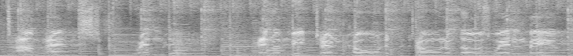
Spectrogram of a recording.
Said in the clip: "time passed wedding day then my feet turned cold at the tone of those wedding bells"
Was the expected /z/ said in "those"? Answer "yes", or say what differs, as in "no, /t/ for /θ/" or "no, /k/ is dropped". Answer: yes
